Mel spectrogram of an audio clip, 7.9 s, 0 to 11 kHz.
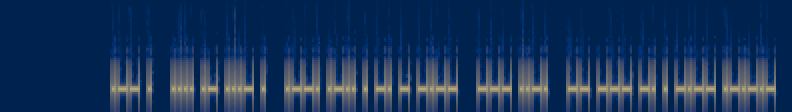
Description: Morse code, heard as a keyed tone, about 40 wpm, 700 Hz. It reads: WE HAVE PLENTY OF MONEY.
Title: Sentences from Top 1300 Words 40wpm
